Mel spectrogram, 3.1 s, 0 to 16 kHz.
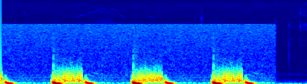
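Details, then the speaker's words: Representative teaching sample of heart auscultation from an interactive study resource: regular heartbeat about 75 a minute with a rough whooshing sound filling the gap between the two thuds of each beat. "you can click on them to actually hear a representative high-quality sample of the auscultation sound"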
